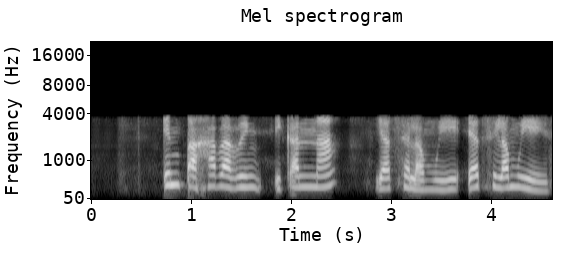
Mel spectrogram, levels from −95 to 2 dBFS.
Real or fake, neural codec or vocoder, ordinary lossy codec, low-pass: fake; codec, 24 kHz, 1.2 kbps, DualCodec; none; 3.6 kHz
